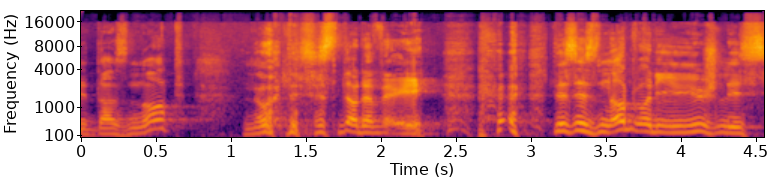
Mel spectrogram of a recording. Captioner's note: chuckling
